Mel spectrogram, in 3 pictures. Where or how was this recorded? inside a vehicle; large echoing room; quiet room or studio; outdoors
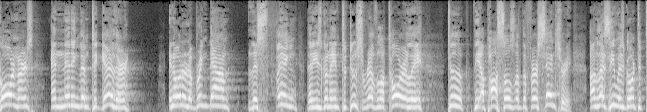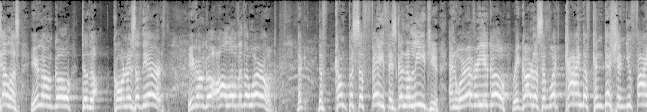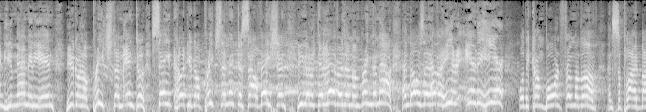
large echoing room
